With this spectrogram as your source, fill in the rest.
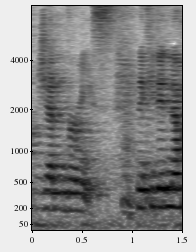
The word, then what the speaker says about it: Vermes: social media i have that is not jen vermees and if you didn't know how to pronounce my last name now you do anyway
